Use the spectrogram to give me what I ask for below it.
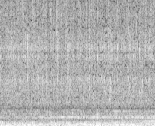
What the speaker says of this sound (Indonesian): Keran air di wastafel menyala.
